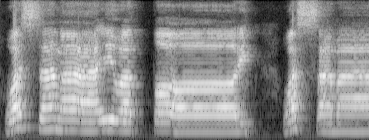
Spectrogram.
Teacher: alif lamnya pada kata was-sama ini tidak dibaca jelas tetapi dilebur atau disatukan, diidghamkan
